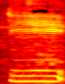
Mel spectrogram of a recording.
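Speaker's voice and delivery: ordinary delivery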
